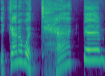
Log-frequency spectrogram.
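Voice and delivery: loud, swooping Rhode Island accent in a cartoon voice. Trading Rhode Island accents, the speaker does a Peter Griffin voice. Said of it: "That's how you sound".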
